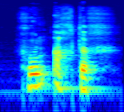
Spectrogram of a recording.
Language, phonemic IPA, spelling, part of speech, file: Dutch, /ˈxrunɑxtəx/, groenachtig, adjective, Nl-groenachtig.ogg
- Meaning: greenish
